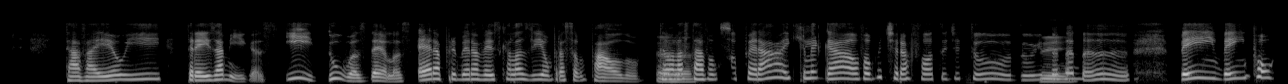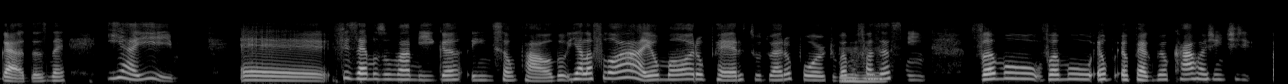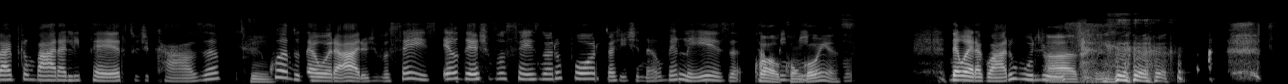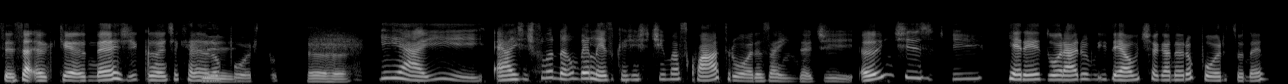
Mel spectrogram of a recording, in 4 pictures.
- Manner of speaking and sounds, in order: laugh
- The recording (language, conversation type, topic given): Portuguese, unstructured, Qual dica você daria para quem vai viajar pela primeira vez?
